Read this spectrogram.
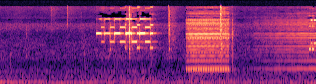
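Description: A handheld game console plays a short, bright electronic startup jingle.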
